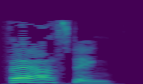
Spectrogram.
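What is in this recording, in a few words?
"fasting", British English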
